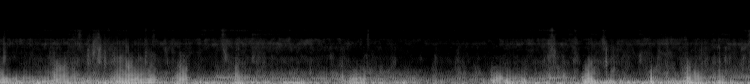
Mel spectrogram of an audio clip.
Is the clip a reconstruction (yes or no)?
yes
